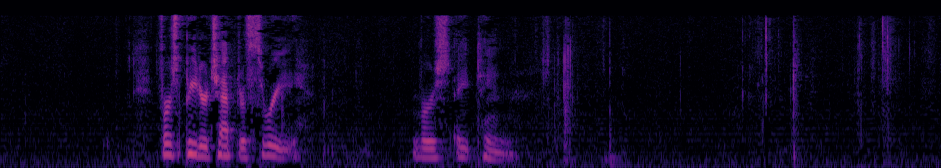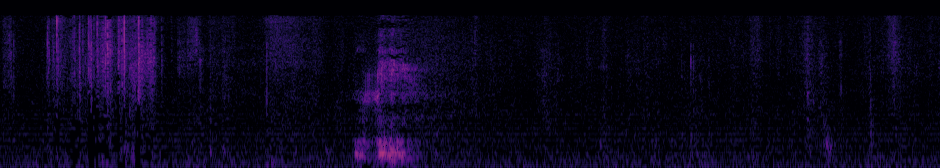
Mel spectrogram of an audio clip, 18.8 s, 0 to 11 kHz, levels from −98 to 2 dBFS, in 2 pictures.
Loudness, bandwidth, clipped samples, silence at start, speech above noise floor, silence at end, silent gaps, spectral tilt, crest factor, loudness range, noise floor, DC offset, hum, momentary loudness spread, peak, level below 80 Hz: -52 LUFS; 8.4 kHz; under 0.1%; 1.15 s; 29 dB; 0.05 s; none; -2 dB/octave; 32 dB; 15 LU; -79 dBFS; under 0.1%; none; 23 LU; -28 dBFS; -90 dBFS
